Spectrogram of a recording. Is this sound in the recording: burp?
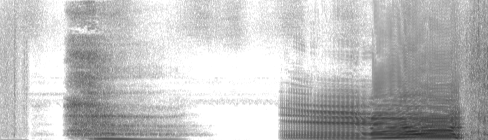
no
